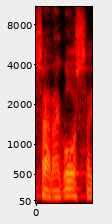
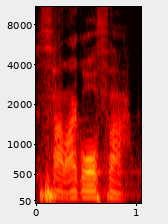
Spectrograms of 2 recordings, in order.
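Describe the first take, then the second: First: The z sounds are pronounced like s. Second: The z sounds are pronounced like th. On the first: This is how the visiting Mexican student says it. The speaker calls it wrong. "cinco meses diciendo Zaragoza" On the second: This is how the local people say it. The speaker calls it right. "y ellos"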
